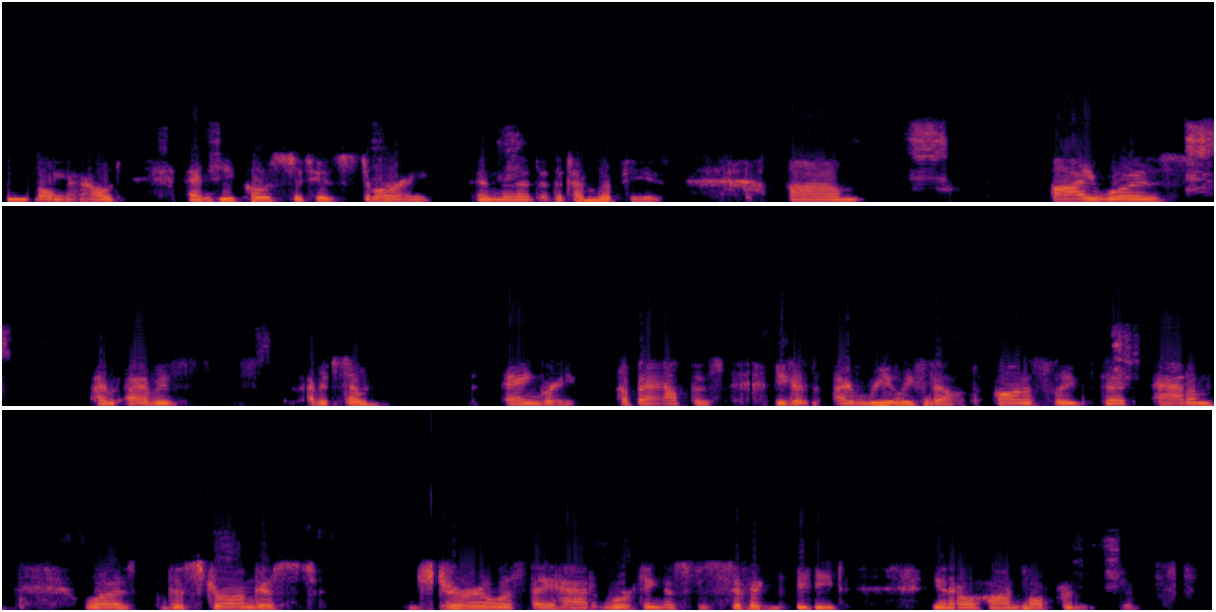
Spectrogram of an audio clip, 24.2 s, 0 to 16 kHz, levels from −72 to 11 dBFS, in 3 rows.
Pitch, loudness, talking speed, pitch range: 140 Hz, -24 LUFS, 110 wpm, 125-155 Hz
